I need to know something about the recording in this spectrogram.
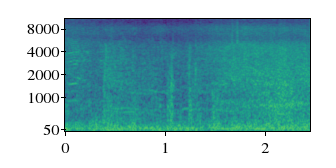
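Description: Wind buffeting the camera microphone on a moving mine-train roller coaster car, over a loud, steady low rumble from the car running along the track.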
